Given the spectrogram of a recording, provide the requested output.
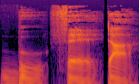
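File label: "butheta", concatenated syllables; Affixing experiment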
